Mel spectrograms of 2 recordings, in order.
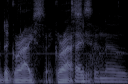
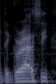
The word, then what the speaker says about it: deGrasse: deep um just because i like neil tyson degrassi i'm terrible names too t i'm still mispronouncing your name in my head as well neal neal neal carlin nelly nilly big names neil degrasse tyson is his name neal neal i said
